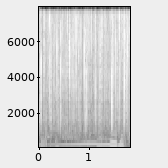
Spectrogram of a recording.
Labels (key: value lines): label: biophony, cascading saw
recorder: SoundTrap 600 or HydroMoth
